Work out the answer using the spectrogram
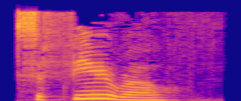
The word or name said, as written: sphero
